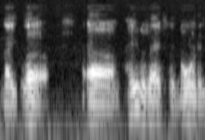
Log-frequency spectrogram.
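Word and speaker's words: Nat Love: name is spelled N-A-T, but it's Nate Love.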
